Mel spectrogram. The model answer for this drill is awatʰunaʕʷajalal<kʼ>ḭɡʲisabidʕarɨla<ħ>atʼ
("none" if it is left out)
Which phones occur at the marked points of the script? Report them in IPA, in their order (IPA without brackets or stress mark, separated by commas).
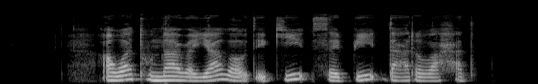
tʼ, ħ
